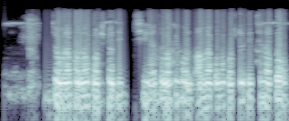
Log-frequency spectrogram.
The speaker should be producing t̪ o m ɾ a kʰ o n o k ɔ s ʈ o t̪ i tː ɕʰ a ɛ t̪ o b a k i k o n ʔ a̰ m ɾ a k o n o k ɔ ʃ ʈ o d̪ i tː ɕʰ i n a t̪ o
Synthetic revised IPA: t̪ o m ɾ a k o n o k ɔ ʃ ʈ o d̪ i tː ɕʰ i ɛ t̪ o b a k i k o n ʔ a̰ m ɾ a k o n o k ɔ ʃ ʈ o d̪ i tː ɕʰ i n a t̪ o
